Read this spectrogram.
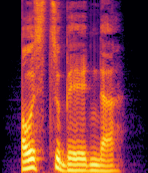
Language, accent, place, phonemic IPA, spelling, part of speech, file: German, Germany, Berlin, /ˈaʊ̯st͡suˌbɪldn̩dɐ/, Auszubildender, noun, De-Auszubildender.ogg
- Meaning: 1. apprentice (male or of unspecified gender) 2. trainee (male or of unspecified gender) 3. person doing an Ausbildung 4. inflection of Auszubildende: strong genitive/dative singular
